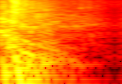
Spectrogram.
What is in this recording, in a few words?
claw strike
